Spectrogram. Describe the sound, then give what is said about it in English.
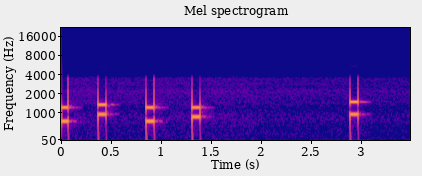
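Phone keypad touch tones entering a voicemail password: five short, loud beeps, four in quick succession, then a pause before the last. “Please enter your password, then press pound.”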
